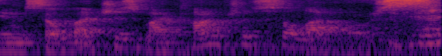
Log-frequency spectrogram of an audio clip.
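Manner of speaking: plain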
